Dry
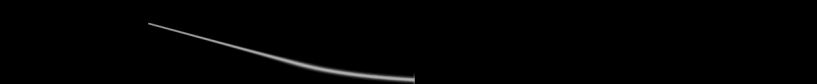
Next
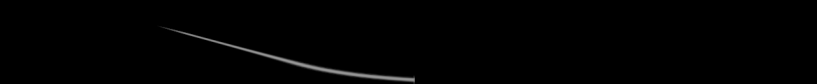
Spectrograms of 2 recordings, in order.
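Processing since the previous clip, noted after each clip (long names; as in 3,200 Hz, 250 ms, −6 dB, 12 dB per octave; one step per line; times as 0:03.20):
elliptic low-pass filter 4,200 Hz
level −7 dB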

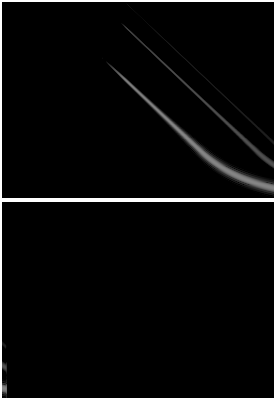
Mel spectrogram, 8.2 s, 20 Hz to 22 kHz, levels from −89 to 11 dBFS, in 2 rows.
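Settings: soft clipping −30.5 dBFS, distortion −20 dB
level −6 dB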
